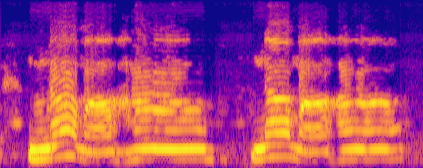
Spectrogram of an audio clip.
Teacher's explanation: नमः, ये विसर्ग बन रहा है, तो ये विसर्ग आधे ह जैसी आवाज देगा, जैसे आधा ह हो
